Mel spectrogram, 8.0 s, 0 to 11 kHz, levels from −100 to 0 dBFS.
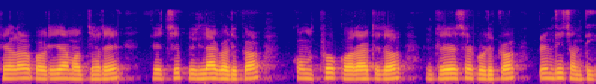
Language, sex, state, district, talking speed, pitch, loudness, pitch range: Odia, male, Odisha, Nuapada, 100 wpm, 150 Hz, -17 LUFS, 140-155 Hz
